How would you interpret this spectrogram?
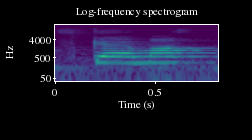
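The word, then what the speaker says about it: つけます: Từ này chúng ta đọc là skemas, âm vô thanh hóa này.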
